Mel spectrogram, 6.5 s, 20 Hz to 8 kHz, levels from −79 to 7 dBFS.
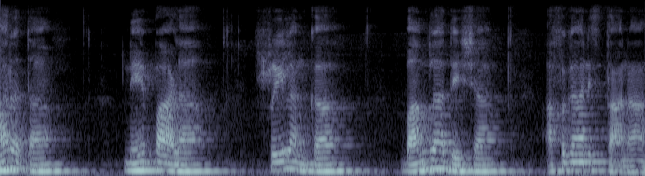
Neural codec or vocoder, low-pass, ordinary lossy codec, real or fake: none; 7.2 kHz; none; real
